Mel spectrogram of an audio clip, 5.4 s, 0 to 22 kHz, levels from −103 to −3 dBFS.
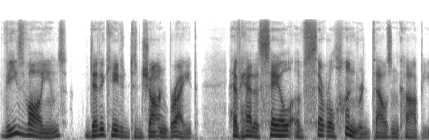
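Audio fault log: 1.91 s and 4.03 s: short concealed packet loss. At each point about 40 ms of the call arrived too late for the decoder, so the receiver bridged the gap by extending the preceding sound, continuing its pitch where it was voiced and substituting shaped noise where it was not, then crossfading back into the received audio. The result is a brief smear or wobble lasting roughly 0.07 s, heard against a call path whose Opus coding leaves a top end near 12 kHz.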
